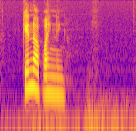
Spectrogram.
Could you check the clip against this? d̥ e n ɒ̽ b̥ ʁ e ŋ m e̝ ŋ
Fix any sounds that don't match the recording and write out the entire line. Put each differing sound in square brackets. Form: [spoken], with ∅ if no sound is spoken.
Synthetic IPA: [ɡ̥] e n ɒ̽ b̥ ʁ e ŋ [n] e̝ ŋ

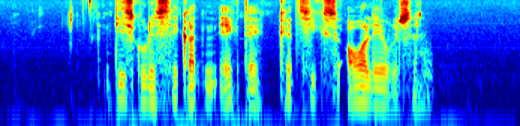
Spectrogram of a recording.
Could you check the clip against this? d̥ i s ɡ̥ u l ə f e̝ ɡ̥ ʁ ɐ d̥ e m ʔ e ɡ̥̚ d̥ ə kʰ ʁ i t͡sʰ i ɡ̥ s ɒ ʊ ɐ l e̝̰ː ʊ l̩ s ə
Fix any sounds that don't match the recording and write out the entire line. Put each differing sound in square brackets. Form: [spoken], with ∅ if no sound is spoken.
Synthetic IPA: d̥ i s ɡ̥ u l ə [s] e̝ ɡ̥ ʁ ɐ d̥ e [n] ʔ e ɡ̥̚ d̥ ə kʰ ʁ i t͡sʰ i ɡ̥ s ɒ ʊ ɐ l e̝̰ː ʊ l̩ s ə

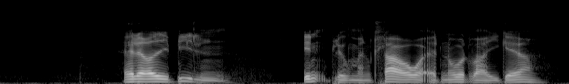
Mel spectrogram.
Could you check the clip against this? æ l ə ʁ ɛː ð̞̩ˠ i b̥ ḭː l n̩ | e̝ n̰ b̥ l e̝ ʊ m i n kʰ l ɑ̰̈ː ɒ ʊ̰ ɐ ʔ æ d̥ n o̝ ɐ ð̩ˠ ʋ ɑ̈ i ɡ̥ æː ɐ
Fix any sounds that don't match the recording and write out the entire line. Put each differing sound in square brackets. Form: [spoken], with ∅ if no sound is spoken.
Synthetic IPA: æ l ə ʁ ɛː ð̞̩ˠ i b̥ ḭː l n̩ | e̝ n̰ b̥ l e̝ ʊ m [æ] n kʰ l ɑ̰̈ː ɒ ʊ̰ ɐ ʔ æ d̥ n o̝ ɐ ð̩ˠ ʋ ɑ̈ i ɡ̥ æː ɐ

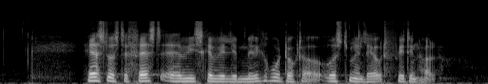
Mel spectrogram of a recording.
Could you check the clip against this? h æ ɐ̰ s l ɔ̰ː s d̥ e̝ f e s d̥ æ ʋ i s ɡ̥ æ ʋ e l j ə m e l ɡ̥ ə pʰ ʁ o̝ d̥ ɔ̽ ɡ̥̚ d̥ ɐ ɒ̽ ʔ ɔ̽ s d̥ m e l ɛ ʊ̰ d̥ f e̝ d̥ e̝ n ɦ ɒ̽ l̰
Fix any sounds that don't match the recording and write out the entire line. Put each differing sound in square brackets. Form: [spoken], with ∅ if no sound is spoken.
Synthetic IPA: h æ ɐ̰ s l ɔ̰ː s d̥ e̝ f [æ] s d̥ æ ʋ i s ɡ̥ æ ʋ e l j ə m e l ɡ̥ ə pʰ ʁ o̝ d̥ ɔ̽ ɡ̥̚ d̥ ɐ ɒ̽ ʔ ɔ̽ s d̥ m e l ɛ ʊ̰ d̥ f e̝ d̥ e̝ n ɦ ɒ̽ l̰

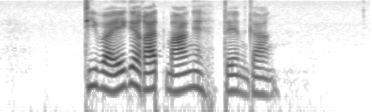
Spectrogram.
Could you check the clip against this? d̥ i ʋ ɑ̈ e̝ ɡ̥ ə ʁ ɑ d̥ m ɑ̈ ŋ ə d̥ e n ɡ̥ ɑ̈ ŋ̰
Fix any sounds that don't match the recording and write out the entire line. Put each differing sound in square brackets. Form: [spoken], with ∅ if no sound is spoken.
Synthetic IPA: d̥ i ʋ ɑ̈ e̝ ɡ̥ ə ʁ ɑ d̥ m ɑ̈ ŋ ə d̥ e n ɡ̥ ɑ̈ ŋ̰

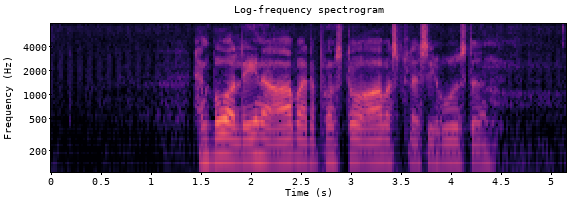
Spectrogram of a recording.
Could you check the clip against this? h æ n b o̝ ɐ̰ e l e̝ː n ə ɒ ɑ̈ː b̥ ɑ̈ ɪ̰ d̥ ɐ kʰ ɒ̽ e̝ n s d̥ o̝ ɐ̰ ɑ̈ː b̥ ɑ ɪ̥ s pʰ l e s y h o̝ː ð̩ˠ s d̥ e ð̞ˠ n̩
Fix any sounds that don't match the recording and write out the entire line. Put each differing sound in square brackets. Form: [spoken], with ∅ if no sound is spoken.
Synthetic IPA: h æ n b o̝ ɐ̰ [æ] l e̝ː n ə ɒ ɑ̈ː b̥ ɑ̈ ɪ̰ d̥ ɐ [pʰ] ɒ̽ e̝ n s d̥ o̝ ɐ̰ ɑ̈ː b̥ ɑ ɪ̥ s pʰ l [æ] s [i] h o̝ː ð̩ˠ s d̥ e ð̞ˠ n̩

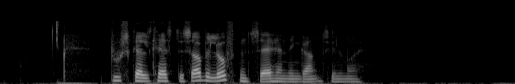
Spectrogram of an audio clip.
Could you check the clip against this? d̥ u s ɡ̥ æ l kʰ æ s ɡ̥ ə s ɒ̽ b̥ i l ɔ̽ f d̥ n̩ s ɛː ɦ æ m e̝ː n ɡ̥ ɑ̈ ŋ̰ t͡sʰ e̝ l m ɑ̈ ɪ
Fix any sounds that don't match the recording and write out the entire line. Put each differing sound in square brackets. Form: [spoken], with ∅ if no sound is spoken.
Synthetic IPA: d̥ u s ɡ̥ æ l kʰ æ s [d̥] ə s ɒ̽ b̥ i l ɔ̽ f d̥ n̩ s ɛː ɦ æ [n] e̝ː n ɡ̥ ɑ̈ ŋ̰ t͡sʰ e̝ l m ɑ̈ ɪ

